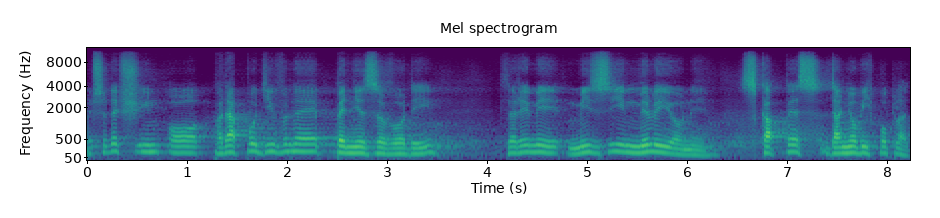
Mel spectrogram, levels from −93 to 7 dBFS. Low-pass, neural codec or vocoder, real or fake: 10.8 kHz; codec, 24 kHz, 0.5 kbps, DualCodec; fake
